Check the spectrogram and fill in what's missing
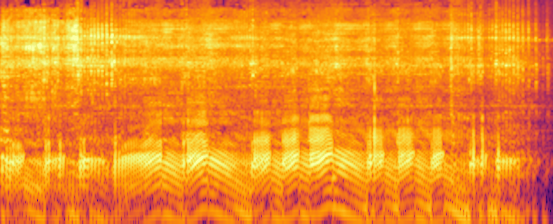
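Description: A motorcycle engine revs hard and repeatedly up close, loud and rising and falling in pitch with some mechanical clatter, with no talking.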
